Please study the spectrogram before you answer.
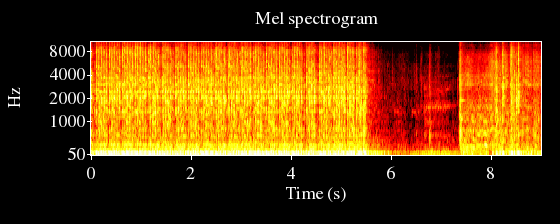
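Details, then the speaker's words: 1965 Chevy C-10 pickup running for the first time after sitting about 25 years: the engine catches and runs steadily for about five seconds with an even beat, then cuts out and is restarted. It starts and runs normally. "okay so we got it running here"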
